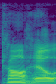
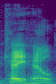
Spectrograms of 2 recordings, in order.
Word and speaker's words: Cahill: game on ps1 ps my name is pronounced carhill as opposed to cahill cheers well sorry brian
